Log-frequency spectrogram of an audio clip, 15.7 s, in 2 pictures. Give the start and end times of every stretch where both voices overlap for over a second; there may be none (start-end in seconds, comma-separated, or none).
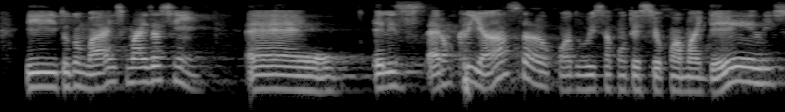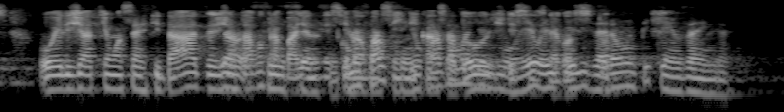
10.0-14.0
